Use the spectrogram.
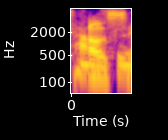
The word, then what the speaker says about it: halcyon: It is halcyon.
